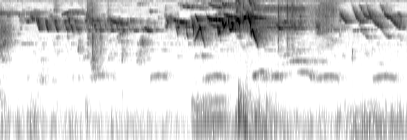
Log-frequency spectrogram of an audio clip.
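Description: Several small birds chirping and twittering, many short high calls overlapping throughout. A low rumble swells about two seconds in.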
